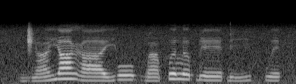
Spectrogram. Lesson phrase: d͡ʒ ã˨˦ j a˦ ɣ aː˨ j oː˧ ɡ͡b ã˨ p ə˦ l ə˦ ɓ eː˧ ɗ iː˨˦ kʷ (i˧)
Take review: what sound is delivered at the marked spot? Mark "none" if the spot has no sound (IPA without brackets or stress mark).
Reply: e˧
